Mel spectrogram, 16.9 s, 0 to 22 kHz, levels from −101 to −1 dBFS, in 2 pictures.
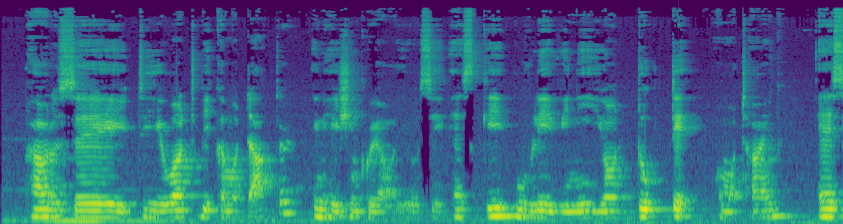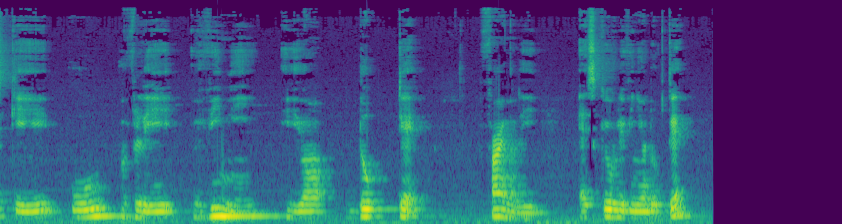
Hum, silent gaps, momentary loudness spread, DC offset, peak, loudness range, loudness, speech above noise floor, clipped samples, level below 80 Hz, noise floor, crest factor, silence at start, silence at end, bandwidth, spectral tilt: none; none; 12 LU; under 0.1%; 0 dBFS; 3 LU; -16 LUFS; 26 dB; under 0.1%; -36 dBFS; -41 dBFS; 16 dB; 0.05 s; 1.4 s; 19.5 kHz; -6 dB/octave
